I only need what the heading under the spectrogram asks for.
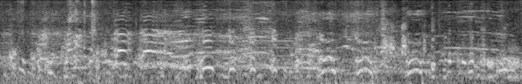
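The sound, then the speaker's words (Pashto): Clucking and crowing from a flock of more than thirty hens and roosters kept at the edge of a mud house in Ghazni province, a dense, loud, unbroken chorus of overlapping calls throughout. “درخانه د خپل خټین کور په یو څنډه کې تر دېش تانې زیات چرګي چرګان ساتلي.”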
